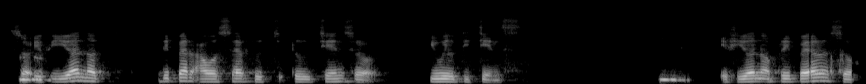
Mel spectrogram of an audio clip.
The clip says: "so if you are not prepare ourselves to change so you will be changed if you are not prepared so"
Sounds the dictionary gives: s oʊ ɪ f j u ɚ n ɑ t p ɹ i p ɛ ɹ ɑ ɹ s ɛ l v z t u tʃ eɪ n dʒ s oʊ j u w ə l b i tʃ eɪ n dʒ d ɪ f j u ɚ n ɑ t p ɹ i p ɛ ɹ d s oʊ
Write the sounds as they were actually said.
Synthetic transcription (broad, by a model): s oʊ ɪ f j u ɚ n ɑ t p ɹ i p ɛ ɹ ɑ w s ɛ l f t t u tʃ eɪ n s oʊ j u w ə l b i tʃ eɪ n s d ɪ f j u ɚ n ɑ t p ɹ i p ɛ ɹ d s oʊ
